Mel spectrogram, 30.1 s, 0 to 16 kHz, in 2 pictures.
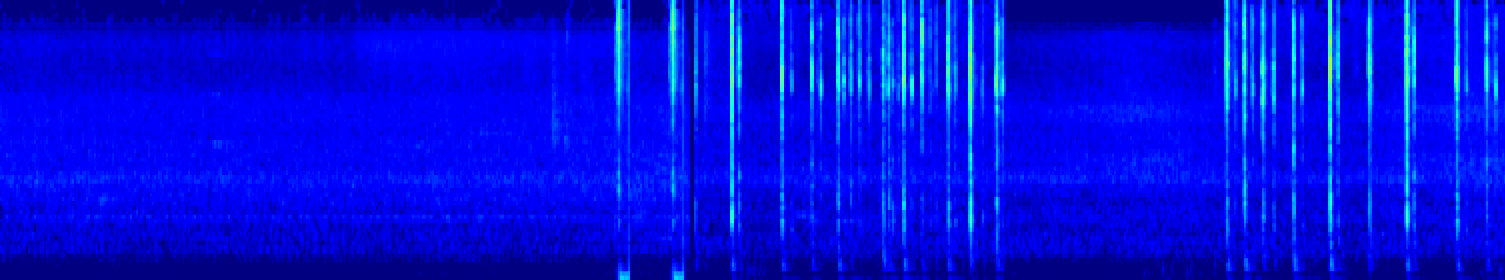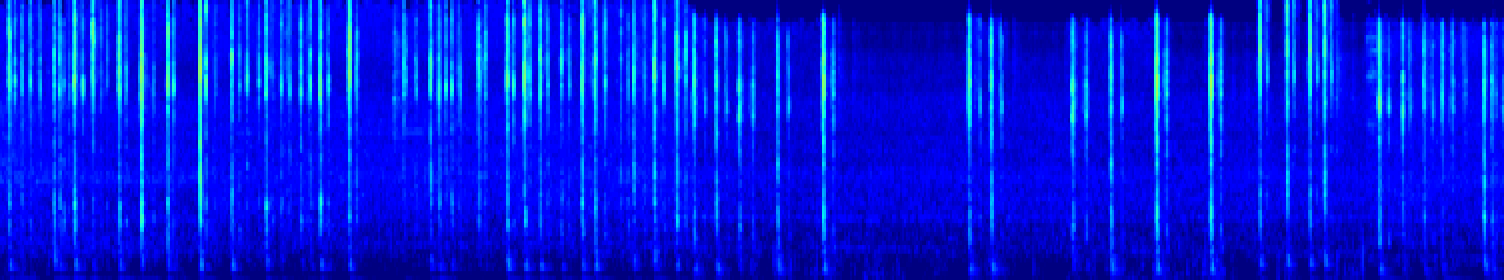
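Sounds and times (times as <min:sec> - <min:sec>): typing on laptop keyboard: 0:06.2 - 0:10.0, 0:12.2 - 0:13.4, 0:14.0 - 0:23.4, 0:24.7 - 0:25.1, 0:25.7 - 0:30.0.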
